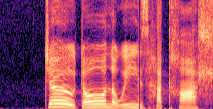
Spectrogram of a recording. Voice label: navajo; conjunction; Joe and Louise are singing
